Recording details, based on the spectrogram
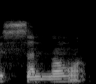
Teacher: Shan. This Naha becomes no because of Sandhi. Okay, Sanno.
